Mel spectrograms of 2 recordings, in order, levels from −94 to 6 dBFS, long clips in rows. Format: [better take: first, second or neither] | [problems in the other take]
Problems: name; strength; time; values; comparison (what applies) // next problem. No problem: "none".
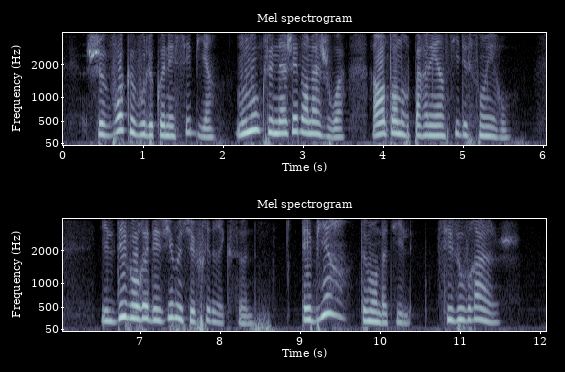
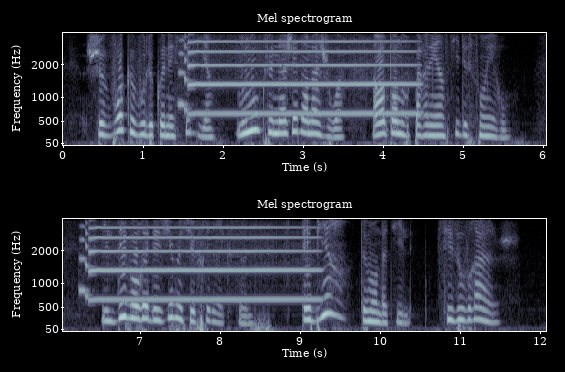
first | background sound (Trumpet); 1 dB below the speech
